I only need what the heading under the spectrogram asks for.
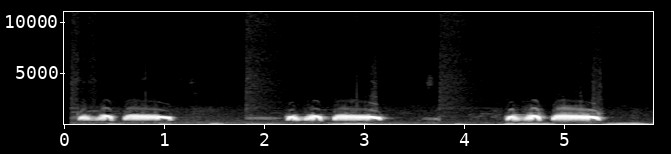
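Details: Spotted dove cooing, played daily to stir newly caught doves into cooing: three identical phrases, each two quick looped notes followed by a longer burred, slightly falling coo, repeated about every two seconds against silence.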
